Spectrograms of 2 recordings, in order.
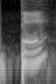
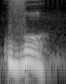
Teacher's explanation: uma é sílaba aberta que é tipo pé e outra sílaba fechada que é tipo vô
